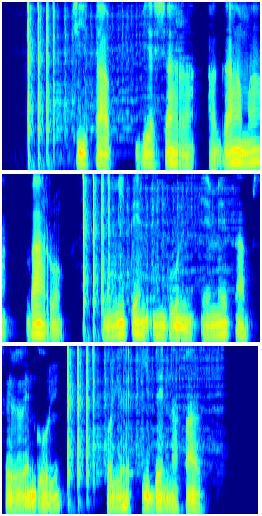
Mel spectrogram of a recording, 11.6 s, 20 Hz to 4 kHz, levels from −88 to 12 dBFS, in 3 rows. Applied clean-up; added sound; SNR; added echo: classical method log-MMSE.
